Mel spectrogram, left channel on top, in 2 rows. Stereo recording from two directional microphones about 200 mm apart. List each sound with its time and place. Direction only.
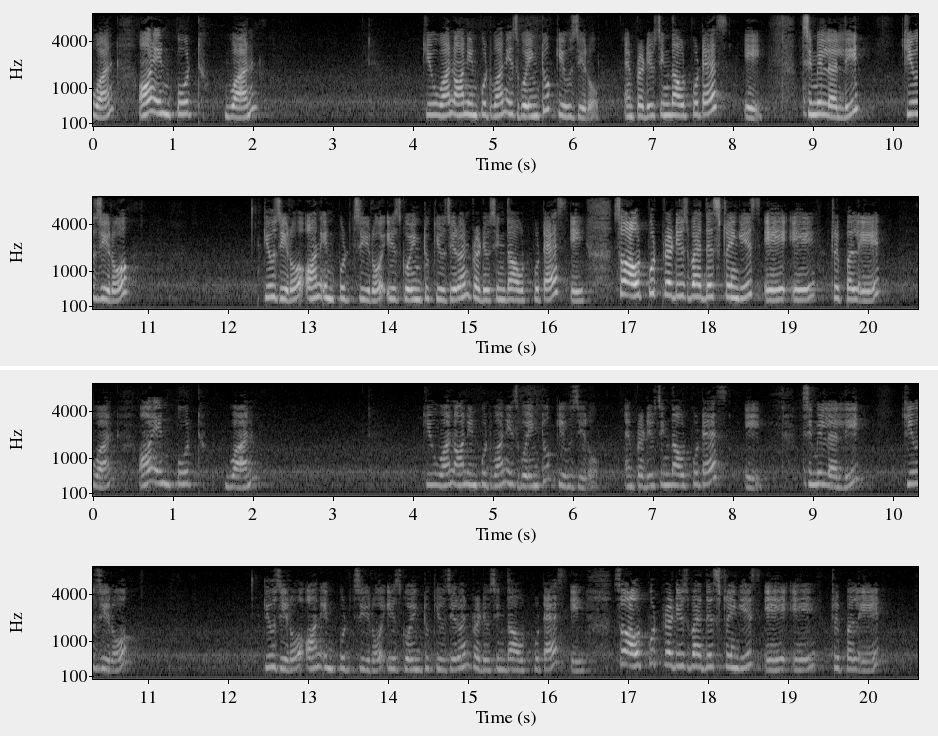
0.0 s a woman's voice: 50° left (ahead or behind)
4.1 s a woman's voice: 45° left (ahead or behind)
12.3 s a woman's voice: 45° left (ahead or behind)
